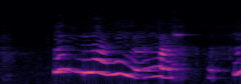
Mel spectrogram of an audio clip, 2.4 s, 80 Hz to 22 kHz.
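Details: An 11-month-old Labrador Retriever excited by a new ball indoors lets out a long, wavering, howl-like whine that sinks gradually in pitch over about a second and a half, followed by brief softer yelps.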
